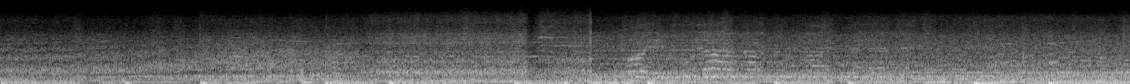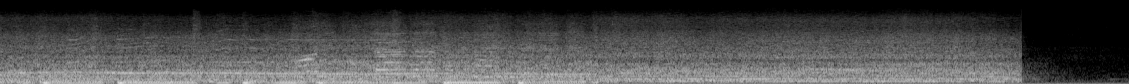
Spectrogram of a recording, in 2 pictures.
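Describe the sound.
Steady, loud rumble and rattle of a vehicle driving a rough, difficult road in Papua New Guinea leading to a tribal church planting location, the noise continuing unbroken before cutting off abruptly near the end.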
